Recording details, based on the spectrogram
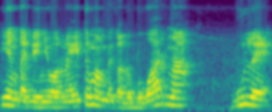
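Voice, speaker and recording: A speaker with a Jakarta accent talks over noticeable background noise. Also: man. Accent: Betawi (outskirts dialect). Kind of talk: dialect demonstration monologue, scolding a younger sister. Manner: casual, chiding.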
